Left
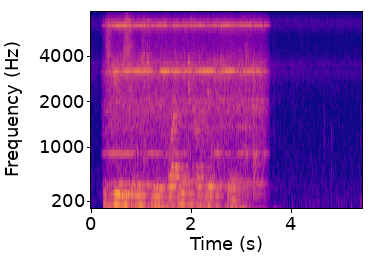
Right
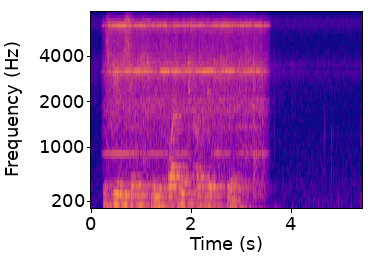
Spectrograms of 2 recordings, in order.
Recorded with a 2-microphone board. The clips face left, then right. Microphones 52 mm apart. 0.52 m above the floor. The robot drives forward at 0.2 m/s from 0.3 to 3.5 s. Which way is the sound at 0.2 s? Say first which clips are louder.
Left 3 dB; centre (ahead or behind).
